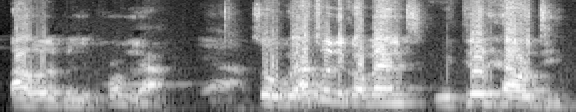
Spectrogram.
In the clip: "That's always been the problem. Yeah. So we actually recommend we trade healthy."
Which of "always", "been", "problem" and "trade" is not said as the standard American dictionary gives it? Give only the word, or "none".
always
